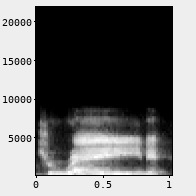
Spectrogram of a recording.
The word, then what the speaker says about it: terrain: So when you say terrain, you need to actually pronounce A longer, like terrain, tray, K, tree, leaves, key.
